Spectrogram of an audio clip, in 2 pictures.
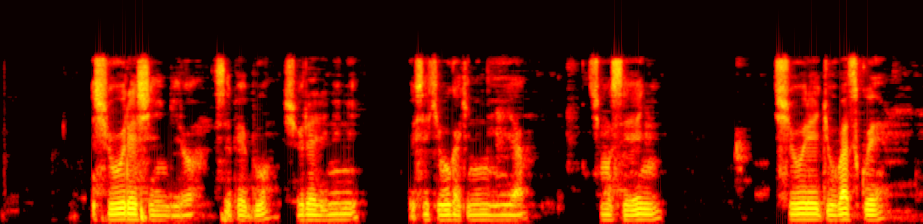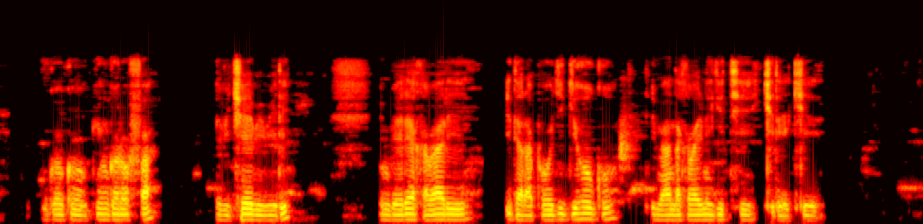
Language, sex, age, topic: Rundi, male, 18-24, education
